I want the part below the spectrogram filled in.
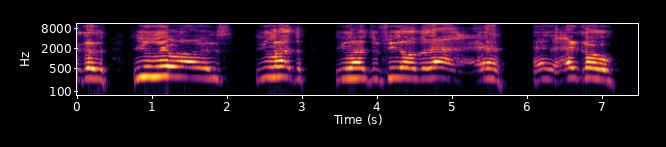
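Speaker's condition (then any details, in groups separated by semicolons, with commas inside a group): Cerebral palsy; lifelong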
